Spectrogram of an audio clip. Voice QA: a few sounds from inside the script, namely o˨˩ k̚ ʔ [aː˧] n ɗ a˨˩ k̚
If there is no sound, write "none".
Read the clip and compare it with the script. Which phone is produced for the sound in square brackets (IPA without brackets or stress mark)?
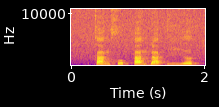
a˧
